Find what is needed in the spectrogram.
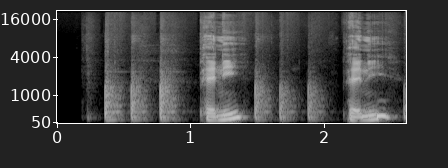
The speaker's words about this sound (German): Und wenn es nur ein Gegenschnipsen ist oder sonst irgendwas, du läufst und dann klopfst du irgendwo gegen oder so, sowas.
